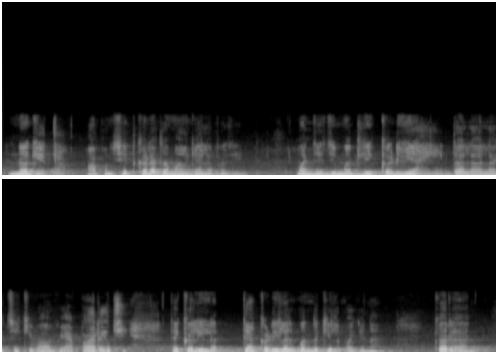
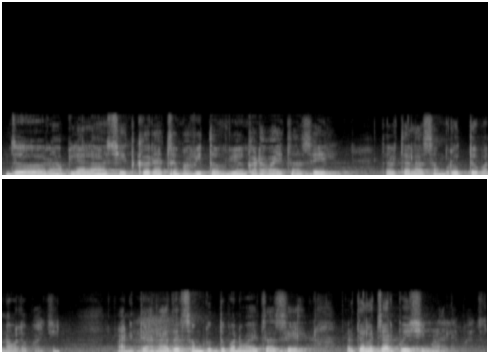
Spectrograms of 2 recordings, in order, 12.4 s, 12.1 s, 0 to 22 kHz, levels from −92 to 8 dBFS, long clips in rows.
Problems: constant background noise, echo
